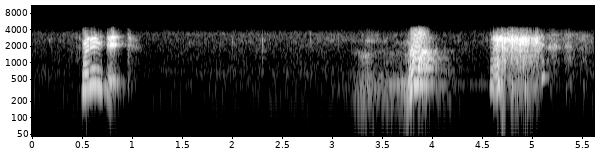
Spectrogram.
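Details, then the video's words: Two-year-old Siberian Husky indoors barking at its owner's reflection in the back door, mistaking her for a bad guy. Three bursts of hoarse, wavering, yodel-like barks, the middle one loudest. A woman talks and laughs between them. "My dog barking at my reflection in the door!"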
